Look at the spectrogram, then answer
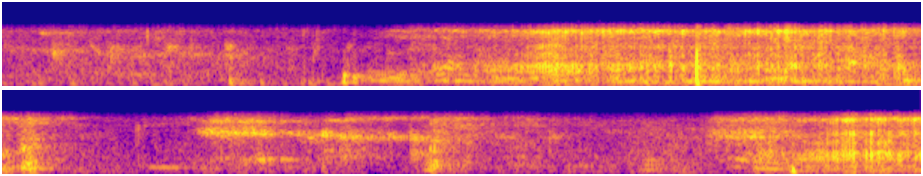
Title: snoring loud! Sleeping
